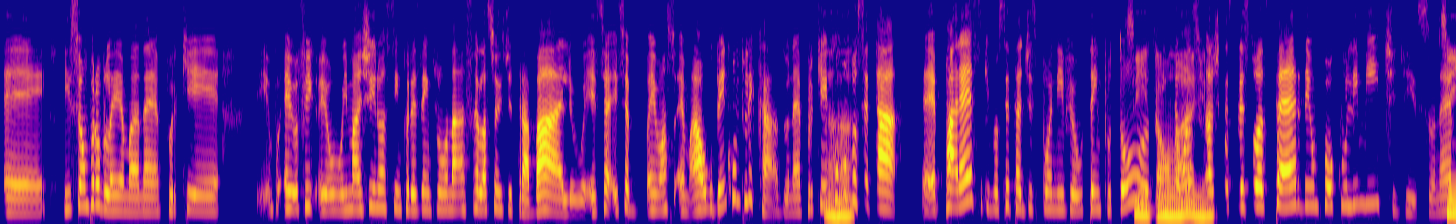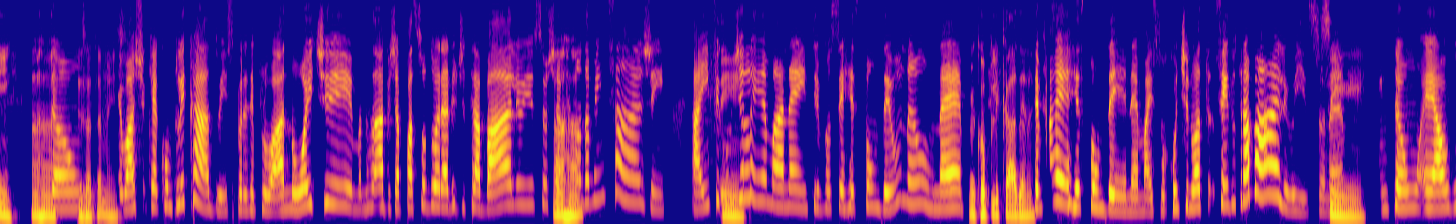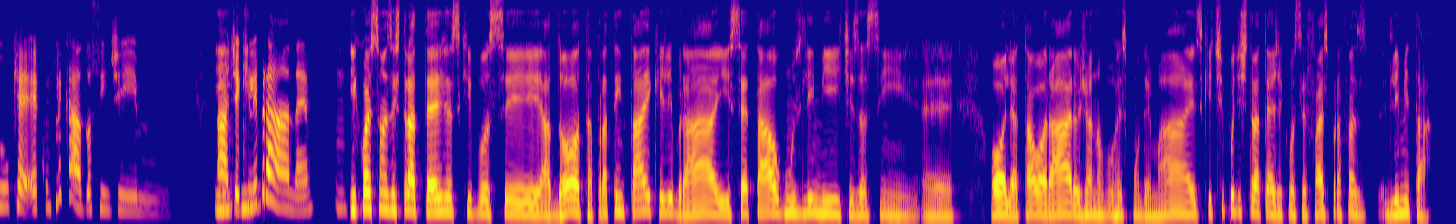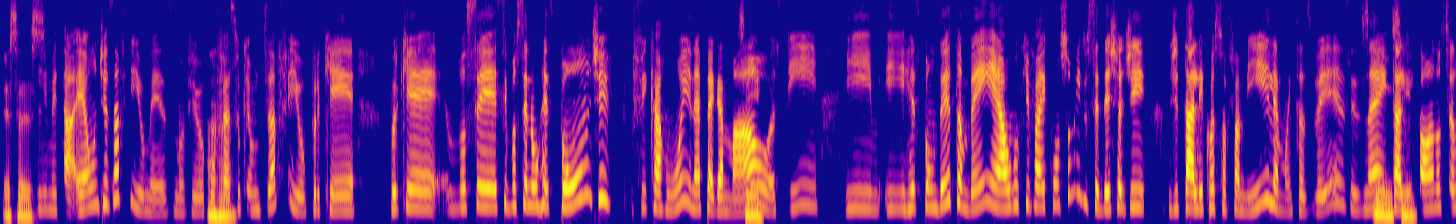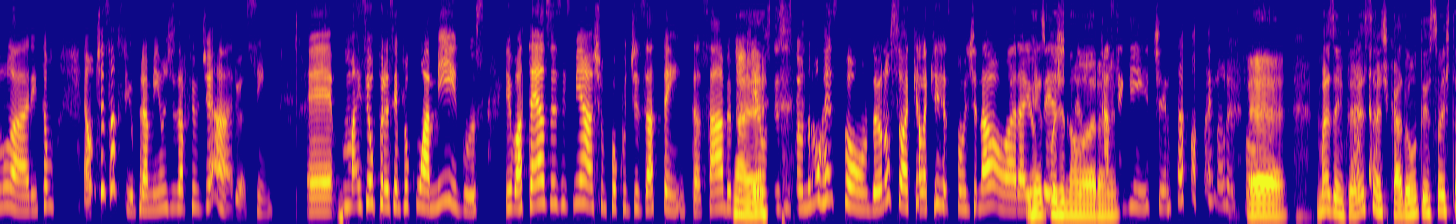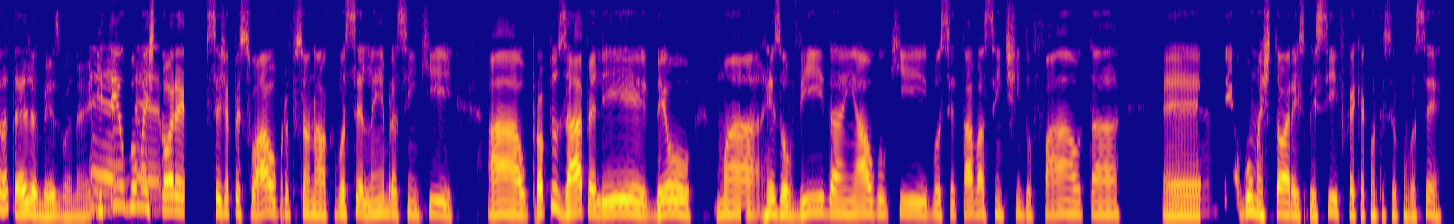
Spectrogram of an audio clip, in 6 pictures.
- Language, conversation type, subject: Portuguese, podcast, Como a tecnologia ajuda ou atrapalha a gente a se conectar?
- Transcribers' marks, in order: tapping; other noise; chuckle; laughing while speaking: "não"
